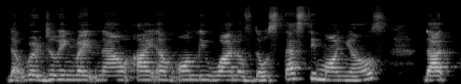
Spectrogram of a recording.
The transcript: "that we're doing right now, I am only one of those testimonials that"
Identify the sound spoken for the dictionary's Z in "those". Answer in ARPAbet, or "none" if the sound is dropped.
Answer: S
